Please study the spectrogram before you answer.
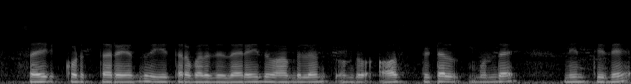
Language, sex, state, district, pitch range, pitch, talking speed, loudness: Kannada, male, Karnataka, Shimoga, 110-120 Hz, 115 Hz, 115 wpm, -32 LUFS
